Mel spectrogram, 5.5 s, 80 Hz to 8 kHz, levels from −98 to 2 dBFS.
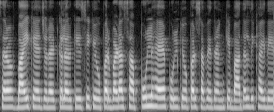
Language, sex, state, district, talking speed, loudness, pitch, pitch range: Hindi, female, Bihar, Vaishali, 250 wpm, -16 LUFS, 220 Hz, 215-225 Hz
